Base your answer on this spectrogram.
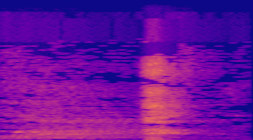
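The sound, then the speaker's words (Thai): A monk catches his breath with one quick, breathy inhale after speaking rapidly. A short airy burst rises out of a faint steady hiss and then fades. No one speaks. “พอพูดเร็วเราก็หายใจไม่ทันเดี๋ยวขอหายใจก่อน”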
